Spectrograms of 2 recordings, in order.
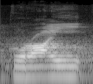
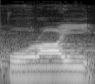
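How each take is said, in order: No difference in how they are said.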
